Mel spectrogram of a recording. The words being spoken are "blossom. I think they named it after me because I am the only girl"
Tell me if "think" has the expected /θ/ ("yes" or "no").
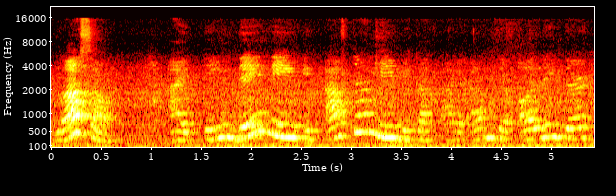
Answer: no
